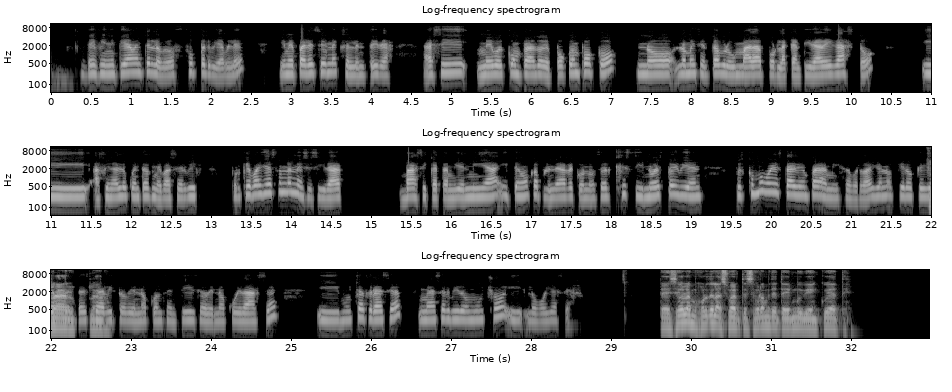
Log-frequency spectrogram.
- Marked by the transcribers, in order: laughing while speaking: "que"
- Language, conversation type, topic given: Spanish, advice, ¿Cómo puedo priorizar mis propias necesidades si gasto para impresionar a los demás?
